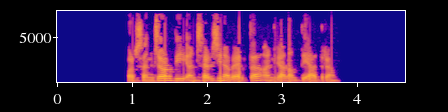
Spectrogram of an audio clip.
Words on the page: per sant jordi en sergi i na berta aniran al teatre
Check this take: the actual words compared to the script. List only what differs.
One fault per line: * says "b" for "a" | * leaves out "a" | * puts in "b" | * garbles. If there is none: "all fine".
all fine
